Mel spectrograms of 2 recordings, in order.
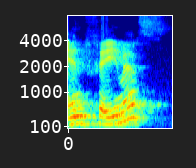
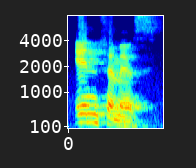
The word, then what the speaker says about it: infamous: at the end of the word does not pronounced what about this word did you say that in famous because if you did so that is a wrong pronunciation they say it infamous Infamous o-u-s at the end is pronounced as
